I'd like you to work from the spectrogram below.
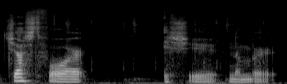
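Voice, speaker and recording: A man's voice: mid-range voice, takes it slowly, vocal fry. A man with a Scottish accent casually explaining a live coding session as host, with frequent fillers and restarts.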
